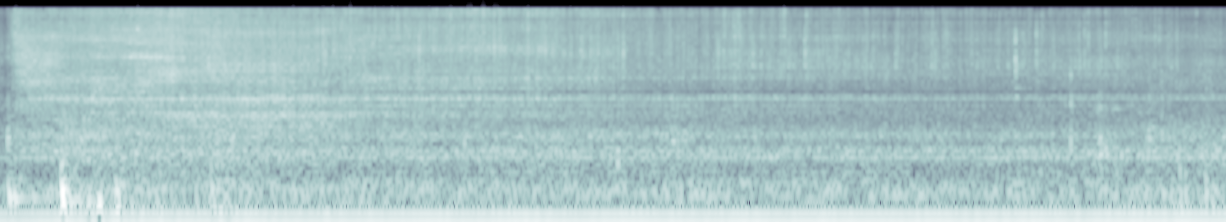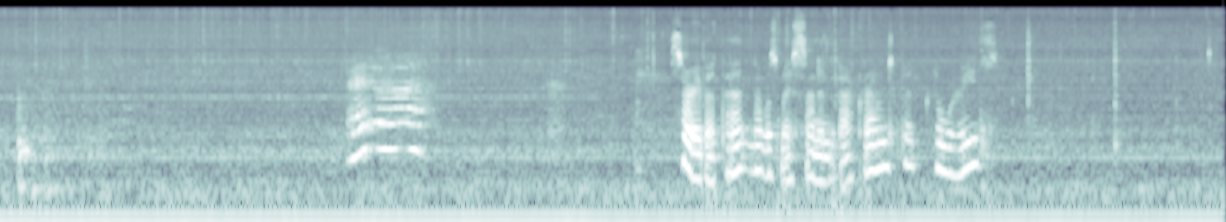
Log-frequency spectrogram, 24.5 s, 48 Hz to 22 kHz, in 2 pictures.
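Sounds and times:
waffle batter sizzling inside a closed waffle iron: 0:00.0 - 0:24.5
speech: 0:19.1 - 0:22.4.

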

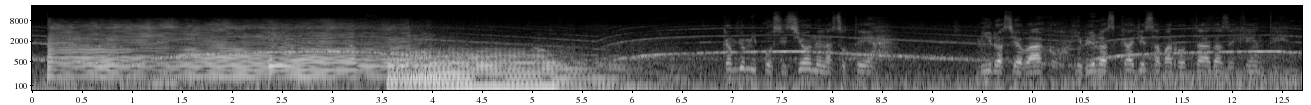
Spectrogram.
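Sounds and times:
deep sustained ship horns blaring as boats leave a port dock: 0:00.1 - 0:06.9
speech: 0:07.1 - 0:08.7, 0:09.5 - 0:12.6.

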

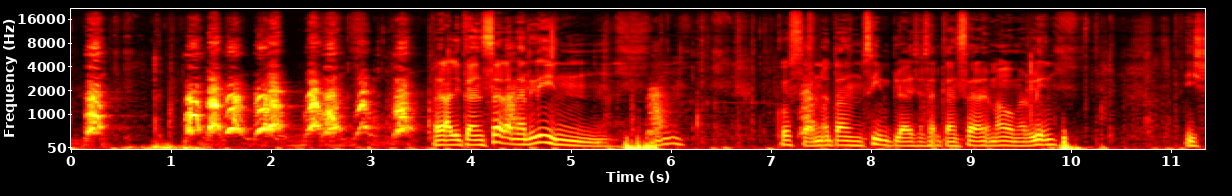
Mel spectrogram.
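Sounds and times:
dogs barking in sharp loud yaps: 0:00.0 - 0:03.7, 0:04.3 - 0:04.7, 0:05.8 - 0:06.1, 0:07.2 - 0:07.8
speech: 0:03.6 - 0:06.3, 0:07.1 - 0:10.1, 0:11.2 - 0:11.3.

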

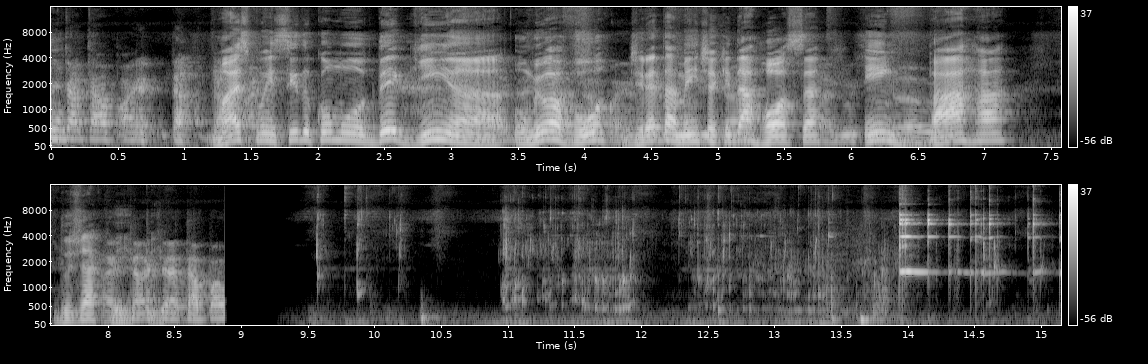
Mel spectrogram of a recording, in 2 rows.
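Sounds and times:
speech: 0:00.1 - 0:08.9
hot cafezinho coffee poured into a cup in Barra do Jacuípe: 0:10.9 - 0:15.1
bright ceramic cup clinking: 0:11.7 - 0:15.1.

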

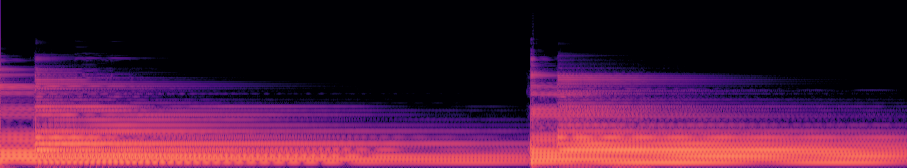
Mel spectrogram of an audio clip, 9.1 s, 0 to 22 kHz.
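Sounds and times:
electric guitar low E and open D strings struck together during tuning: 0:00.0 - 0:09.0.

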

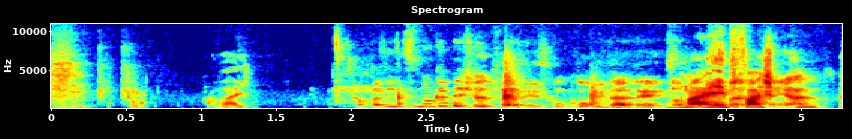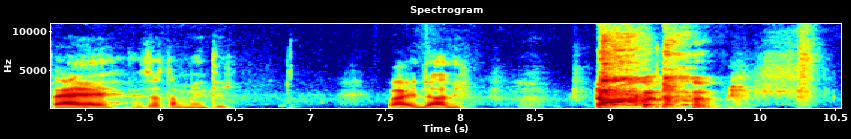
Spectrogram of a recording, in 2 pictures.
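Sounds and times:
speech: 0:01.1 - 0:01.4, 0:02.0 - 0:06.6, 0:07.5 - 0:08.2, 0:08.9 - 0:10.2
person coughing: 0:08.9 - 0:10.0.

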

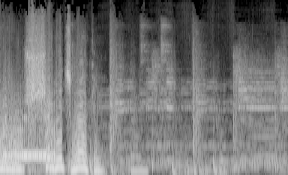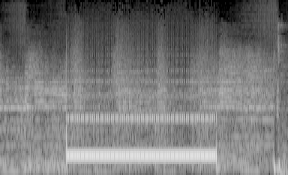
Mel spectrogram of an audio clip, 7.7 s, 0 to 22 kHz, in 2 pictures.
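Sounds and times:
outgoing-call telephone tone: 0:00.0 - 0:00.8, 0:04.7 - 0:06.8
speech: 0:00.0 - 0:01.5
busy music: 0:00.0 - 0:07.6.

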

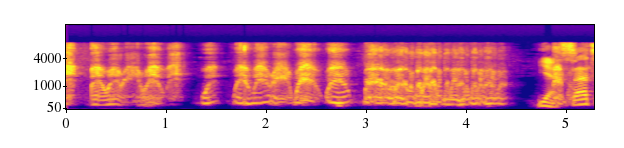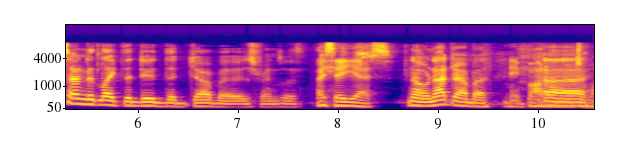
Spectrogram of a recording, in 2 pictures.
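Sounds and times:
speech: 0:00.0 - 0:02.4, 0:04.8 - 0:10.5
person doing a loud cartoon duck voice impression: 0:00.0 - 0:05.2.

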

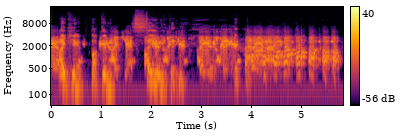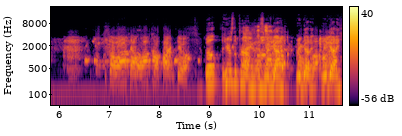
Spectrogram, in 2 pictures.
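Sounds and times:
voice over tinny phone line with heavy echo: 0:00.0 - 0:04.2, 0:06.6 - 0:08.7, 0:09.7 - 0:11.6
laughter: 0:00.0 - 0:08.6, 0:09.7 - 0:11.6
speech: 0:00.2 - 0:03.9, 0:07.0 - 0:11.6.

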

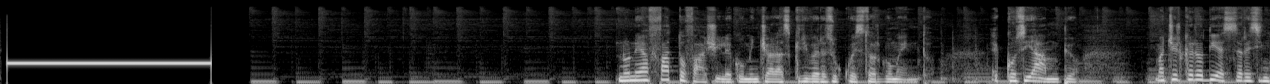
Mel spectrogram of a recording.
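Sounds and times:
loud steady electronic beep tone: 0:00.0 - 0:02.2
rhythmic music with a pulsing bass beat: 0:02.5 - 0:12.6
speech: 0:06.2 - 0:12.6.

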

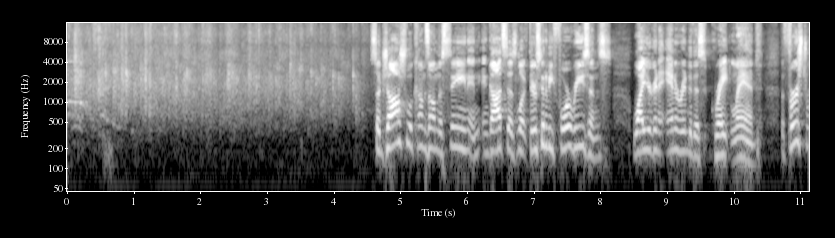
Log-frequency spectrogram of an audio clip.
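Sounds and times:
audience clapping in a large room: 0:00.0 - 0:04.8
speech: 0:04.6 - 0:11.1.

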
